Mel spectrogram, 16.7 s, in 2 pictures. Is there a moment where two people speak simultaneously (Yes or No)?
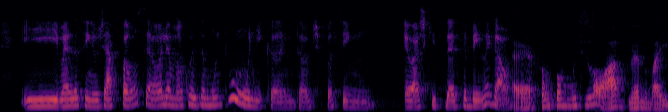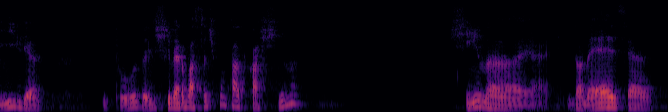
No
